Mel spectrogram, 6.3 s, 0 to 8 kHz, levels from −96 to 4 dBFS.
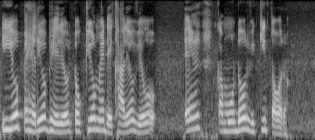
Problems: constant background noise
